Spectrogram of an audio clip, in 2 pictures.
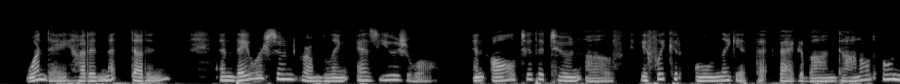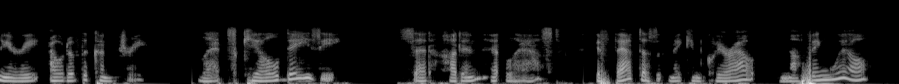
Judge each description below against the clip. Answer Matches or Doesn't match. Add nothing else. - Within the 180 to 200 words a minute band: Doesn't match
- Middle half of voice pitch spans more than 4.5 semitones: Matches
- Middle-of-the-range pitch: Matches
